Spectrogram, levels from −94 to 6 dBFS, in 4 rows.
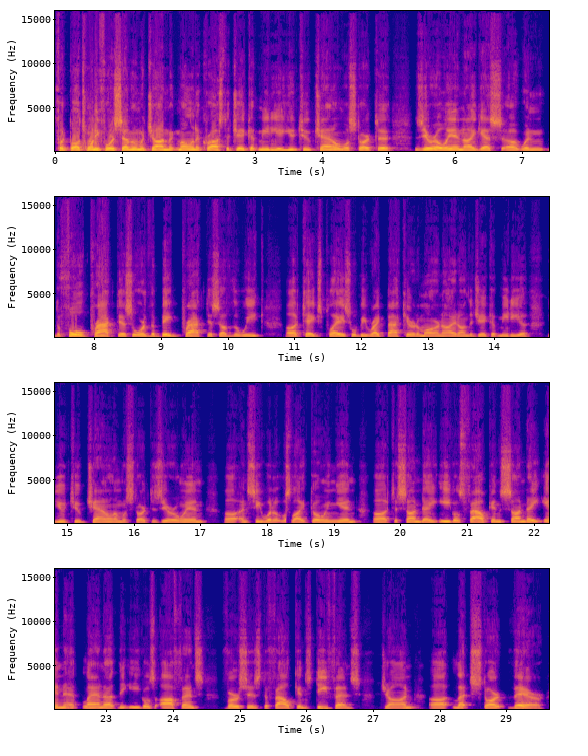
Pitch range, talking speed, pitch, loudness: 110-135 Hz, 165 wpm, 120 Hz, -18 LUFS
